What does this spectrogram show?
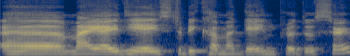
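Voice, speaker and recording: Speaking with a Brazilian accent, a woman uses a fairly low pitch, a bright, sharp tone and flat, monotone intonation at a moderate pace. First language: Brazilian Portuguese. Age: 30s. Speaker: volunteer. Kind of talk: interview. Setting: live stream.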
